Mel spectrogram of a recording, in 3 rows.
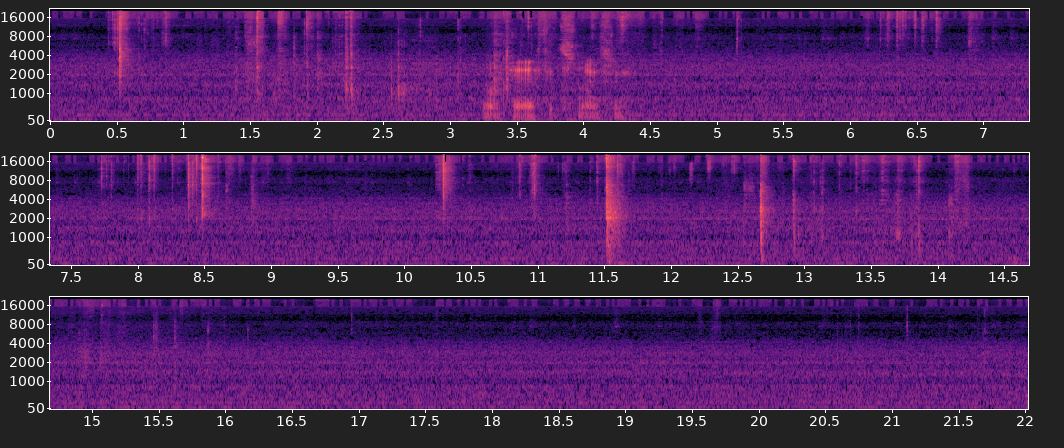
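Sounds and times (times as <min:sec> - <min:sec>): clicks and taps handling cardboard: 0:12.5 - 0:14.3.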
